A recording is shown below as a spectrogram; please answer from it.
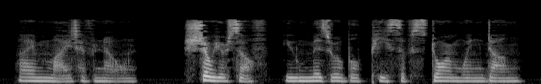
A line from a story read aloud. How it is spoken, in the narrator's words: he said, his voice still quiet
